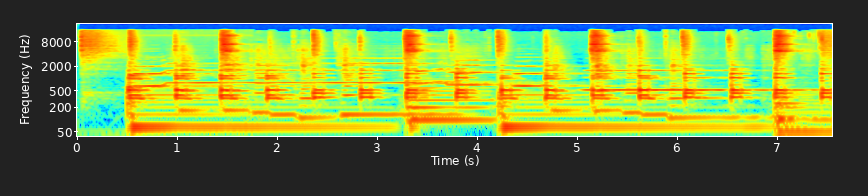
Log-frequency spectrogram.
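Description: A cheerful children's song made for the Dutch Nationale Voorleesdagen, sung by a female singer, with a bright melody over steady, bouncy accompaniment and a clear regular beat, at moderate volume.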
